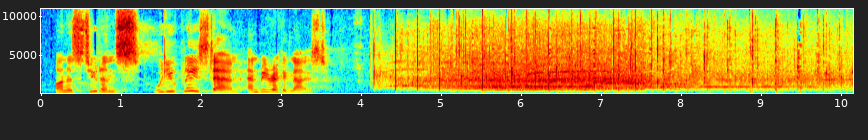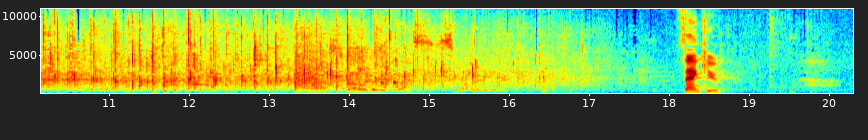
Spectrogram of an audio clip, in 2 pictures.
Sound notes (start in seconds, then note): 3.9 cheers, applause; 13.8 chatter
